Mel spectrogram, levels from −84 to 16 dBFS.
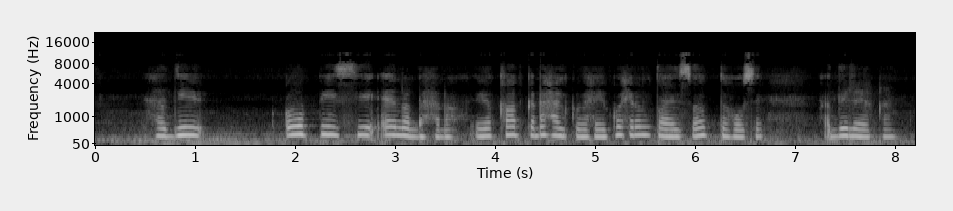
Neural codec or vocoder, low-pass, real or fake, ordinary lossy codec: codec, 32 kHz, 1.9 kbps, SNAC; 14.4 kHz; fake; MP3, 48 kbps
